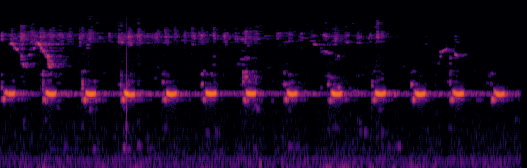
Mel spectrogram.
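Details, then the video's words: Common redshank singing in its natural surroundings in Greece: about a dozen clear, slightly rising whistled notes repeated evenly at a quick pace, with thin high twittering above at the start. "Κοκκινοσκέλης - Το Κελάηδημα του Κοκκινοσκέλη - Common Redshank Singing"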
